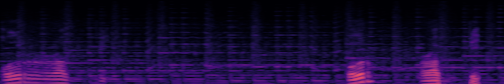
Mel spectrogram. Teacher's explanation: lam mati bertemu dengan ro, maka berubah menjadi qur rabbi, ya. Jadi langsung saja qaf ke ro, ya, qur rabbi didukungkan, teman-temannya, seperti itu. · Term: idgham jinsi, idgham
